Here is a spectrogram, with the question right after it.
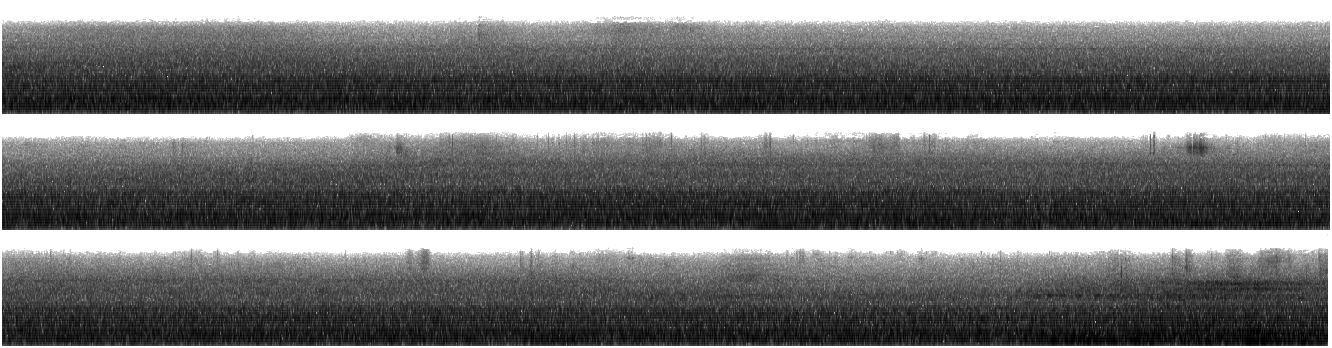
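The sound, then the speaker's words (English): A steady, broad rumbling roar of an approaching train fills the scene, constant throughout and swelling slightly louder near the end, with no voices. “Maybe we have a train there. Sounds like it, certainly.”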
